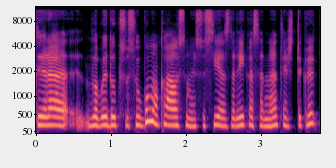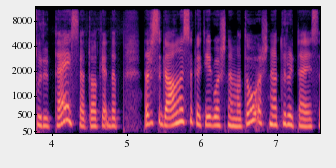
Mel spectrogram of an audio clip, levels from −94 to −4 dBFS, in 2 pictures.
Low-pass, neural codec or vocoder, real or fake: 10.8 kHz; codec, 44.1 kHz, 2.6 kbps, SNAC; fake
